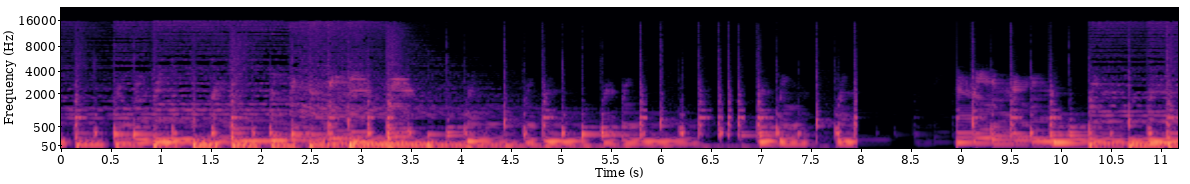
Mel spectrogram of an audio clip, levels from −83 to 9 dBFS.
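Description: An audio dropout to a faint residue runs from 7.95 s to 8.95 s, losing about one second of signal. The gap holds only a faint leak of the sound, around 35 dB below normal, with abrupt edges, likely from a brief signal break upstream while the downstream path stayed live.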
